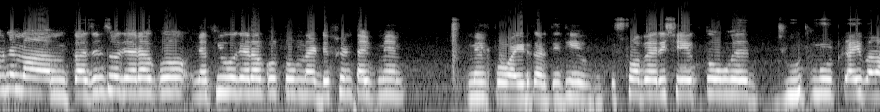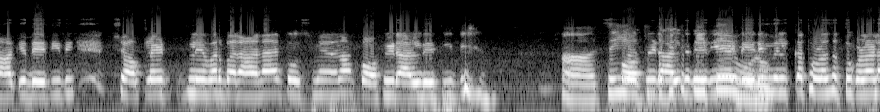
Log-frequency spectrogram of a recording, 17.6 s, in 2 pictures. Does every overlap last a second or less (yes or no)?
no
